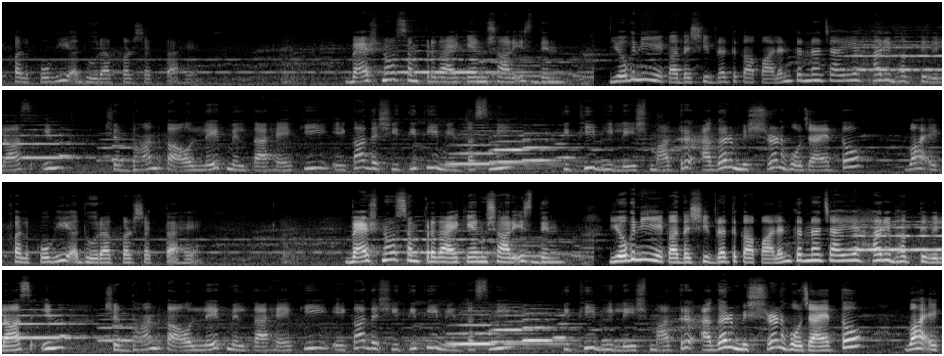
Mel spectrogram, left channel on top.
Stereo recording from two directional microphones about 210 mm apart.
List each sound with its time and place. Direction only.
0.1 s speech: 25° right (ahead or behind)
3.5 s speech: 25° right (ahead or behind)
10.4 s a woman's voice: 15° right (ahead or behind)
